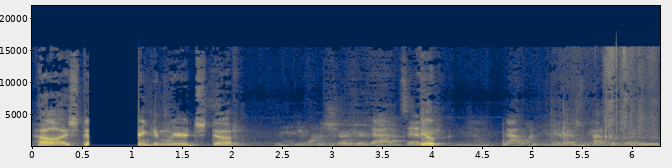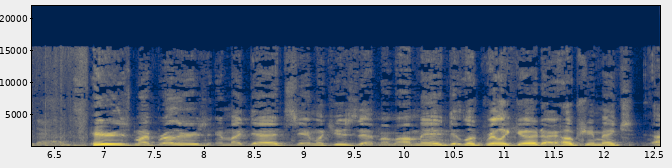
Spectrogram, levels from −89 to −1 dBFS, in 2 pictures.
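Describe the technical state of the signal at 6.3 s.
At 6.3 s the signal is intact, with no audible fault at that point.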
